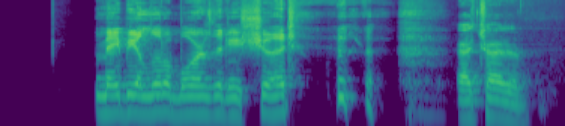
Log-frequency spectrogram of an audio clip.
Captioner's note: laughs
